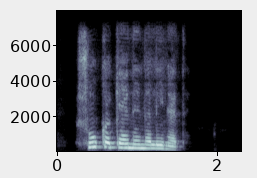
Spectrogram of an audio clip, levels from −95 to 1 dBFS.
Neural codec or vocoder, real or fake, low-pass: codec, 44.1 kHz, 7.8 kbps, DAC; fake; 7.2 kHz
